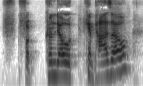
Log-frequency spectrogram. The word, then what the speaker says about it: Facundo Campazzo: They're playing, I'm going to say his name wrong, Facundo Campazzo.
